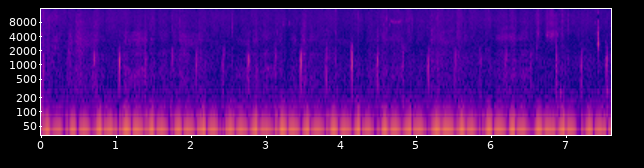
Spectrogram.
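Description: Footsteps of a person running: many quick, even strides land in a steady rhythm over a constant low rumble.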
